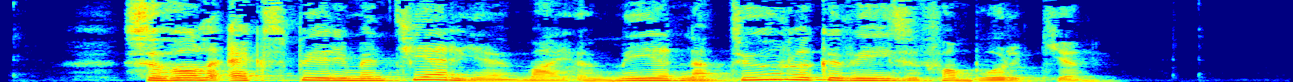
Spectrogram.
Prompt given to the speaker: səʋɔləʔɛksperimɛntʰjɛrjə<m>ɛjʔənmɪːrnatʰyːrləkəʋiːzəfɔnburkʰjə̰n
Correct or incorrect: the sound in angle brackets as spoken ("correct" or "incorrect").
correct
